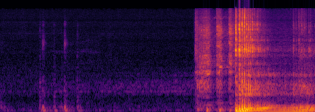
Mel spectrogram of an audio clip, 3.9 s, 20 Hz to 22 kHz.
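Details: Engine with eBay aftermarket 4-2-1 headers fitted after an exhaust leak, plus an EDM muffler: a few cranking pulses, then it catches and revs into a loud, deep, steady exhaust note, over music.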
